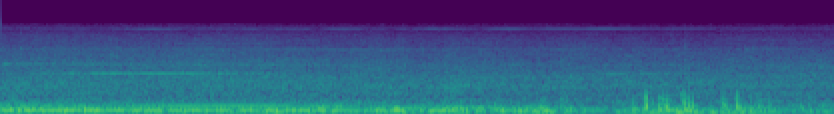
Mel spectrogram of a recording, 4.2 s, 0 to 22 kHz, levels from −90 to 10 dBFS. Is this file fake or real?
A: real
